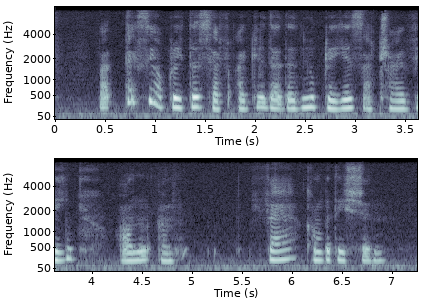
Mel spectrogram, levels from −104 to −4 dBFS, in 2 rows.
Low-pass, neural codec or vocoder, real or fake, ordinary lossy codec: 7.2 kHz; none; real; AAC, 48 kbps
